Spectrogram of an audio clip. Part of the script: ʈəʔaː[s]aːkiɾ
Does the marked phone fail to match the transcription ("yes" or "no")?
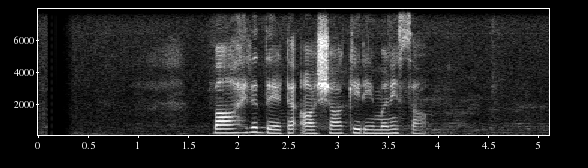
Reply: yes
